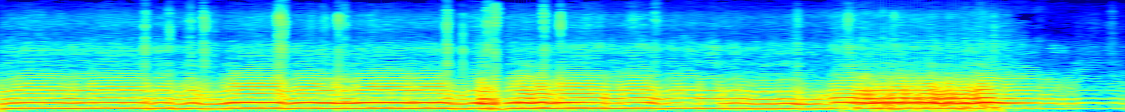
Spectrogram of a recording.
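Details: Steady, deep buzzing of a European hornet (Vespa crabro), humming with small pitch bends and a short rise in loudness near the end before the drone fades away.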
